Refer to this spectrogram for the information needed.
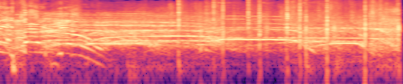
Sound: applause

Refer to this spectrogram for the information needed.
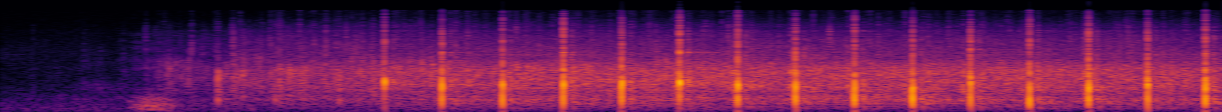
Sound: applause

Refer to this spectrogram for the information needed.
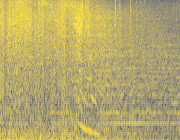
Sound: grunting

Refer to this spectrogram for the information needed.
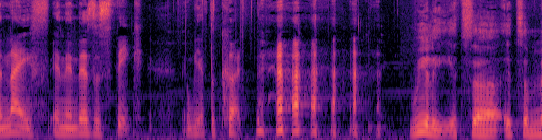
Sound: laughs

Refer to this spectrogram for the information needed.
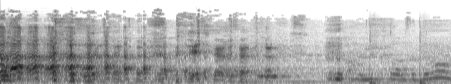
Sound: laugh

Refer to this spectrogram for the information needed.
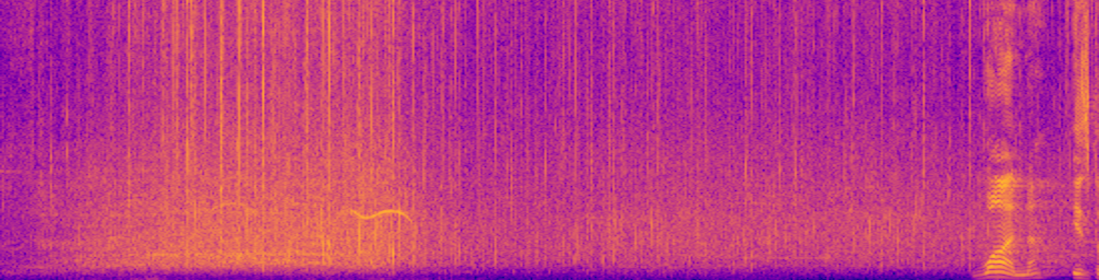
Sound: applause

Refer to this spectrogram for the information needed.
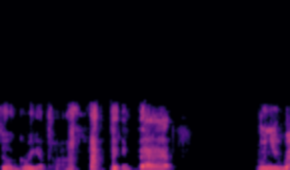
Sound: laughs

